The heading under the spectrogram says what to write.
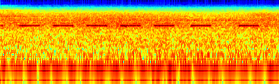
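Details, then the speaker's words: Industrial refrigeration air dryer, Inficon D-TEK Pro leak detector; steady high electronic beep pulsing about every tenth of a second over loud hum as it alarms at a small refrigerant leak at one spot. "she does not like it. Let's see if it'll do it again. Nope, it's that one."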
